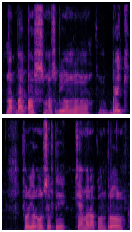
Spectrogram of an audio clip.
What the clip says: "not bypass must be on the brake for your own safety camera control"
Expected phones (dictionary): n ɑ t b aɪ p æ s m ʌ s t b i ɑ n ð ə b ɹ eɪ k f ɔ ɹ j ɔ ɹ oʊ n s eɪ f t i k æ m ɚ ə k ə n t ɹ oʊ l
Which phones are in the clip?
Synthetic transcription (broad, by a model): n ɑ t b aɪ p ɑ s m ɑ s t b i ɑ n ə b ɹ eɪ k f ɔ ɹ j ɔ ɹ oʊ n s eɪ f t i k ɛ m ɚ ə k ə n t ɹ oʊ l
